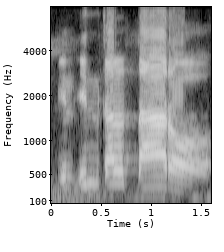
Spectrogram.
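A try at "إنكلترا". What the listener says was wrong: Ingkal tarro. Tasdid roknya.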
